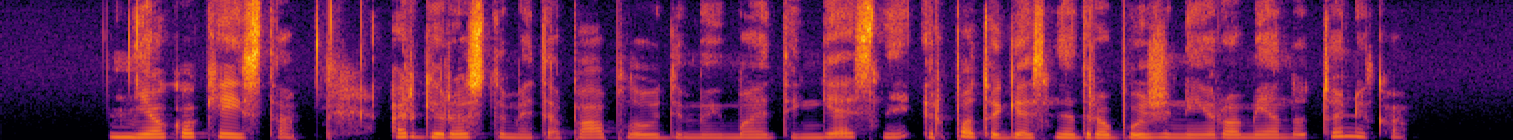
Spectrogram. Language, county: Lithuanian, Vilnius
